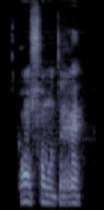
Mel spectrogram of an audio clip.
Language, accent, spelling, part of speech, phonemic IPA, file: French, Canada, confondrait, verb, /kɔ̃.fɔ̃.dʁɛ/, LL-Q150 (fra)-confondrait.wav
- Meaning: third-person singular conditional of confondre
